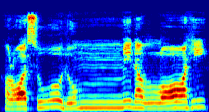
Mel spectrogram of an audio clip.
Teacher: اللہ کے نام کو موٹا پڑھیں گے · لام کو میم سے ملانا ہے، تشدید ہے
